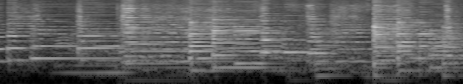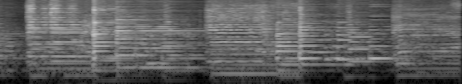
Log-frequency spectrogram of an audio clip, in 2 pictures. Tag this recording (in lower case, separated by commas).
speech, musical instrument, music, violin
